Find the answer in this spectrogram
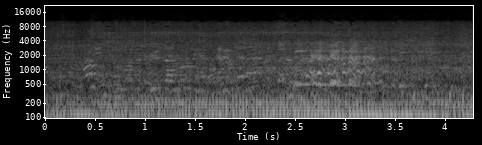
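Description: Motorcycle running at low speed, a steady low drone, with voices heard faintly around the middle.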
